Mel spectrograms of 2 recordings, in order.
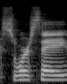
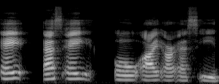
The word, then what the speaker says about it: Saoirse: It's like Sorsay or Sor, but it's Saoirse.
